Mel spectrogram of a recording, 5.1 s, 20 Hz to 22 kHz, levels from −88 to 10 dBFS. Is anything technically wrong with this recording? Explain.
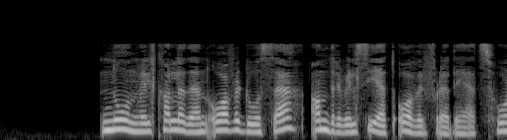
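Yes, the speech has two faults.

AAC compression runs throughout. It sounds like low-bitrate coding, likely AAC-LC at around 24 kbps. Nothing above 6.9 kHz survives, because the encoder drops the top band to save bits. The result is plainly audible damage: dull, smeared speech with a fizzy edge on sibilants.

Pre-echo occurs at 1.56 s, just before "kalle det en". The transform block spreads its quantisation noise evenly, so noise meant for the onset leaks about 19 ms ahead of it. A brief hiss precedes the attack, which sounds softened.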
